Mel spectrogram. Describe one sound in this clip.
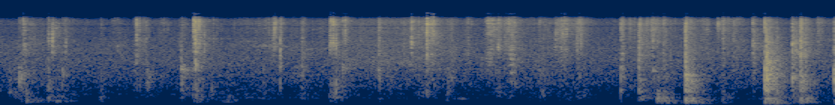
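Horse hooves clop on hard ground.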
